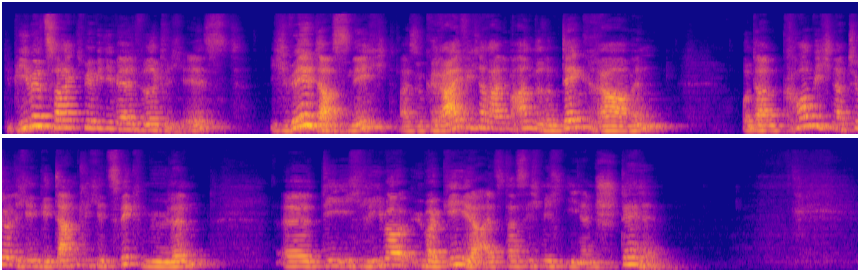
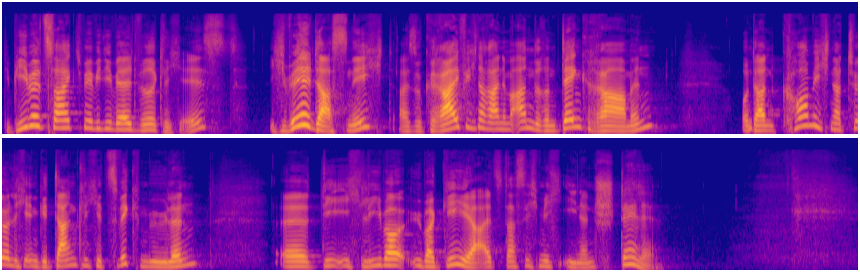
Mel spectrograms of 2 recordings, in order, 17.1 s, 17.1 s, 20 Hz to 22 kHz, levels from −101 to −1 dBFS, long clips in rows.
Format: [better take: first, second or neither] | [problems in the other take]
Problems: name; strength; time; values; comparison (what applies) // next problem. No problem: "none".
second | room echo; slight; dies away in 0.4 s // off-mic speech; far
